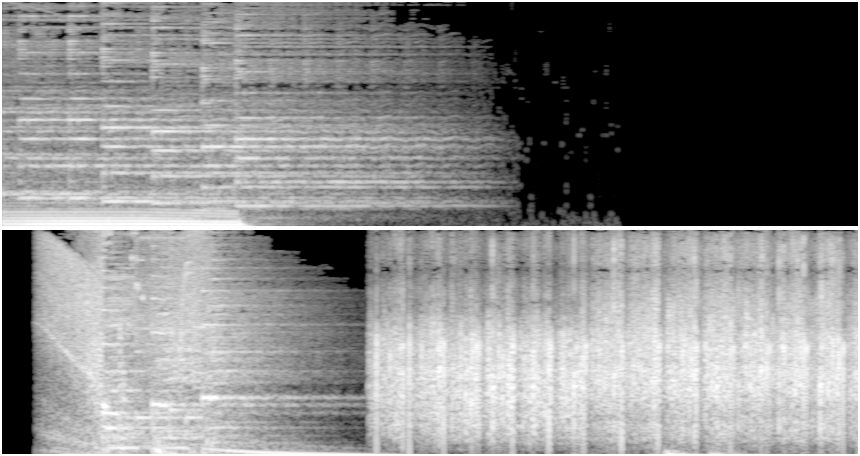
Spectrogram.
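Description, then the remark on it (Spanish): A musical jingle fades into silence, then a falling swoosh with tones gives way to a steady burst of loud, dense applause from many hands, given in gratitude to a rural doctor for his dedication to his neighbours, that carries on to the end. “Aplausos, sí, este es el sonido del agradecimiento, el reconocimiento al cariño, a la dedicación de un médico rural a sus vecinos.”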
